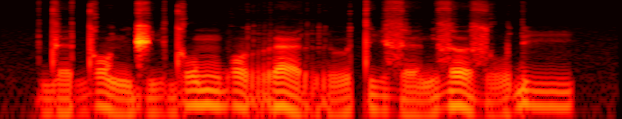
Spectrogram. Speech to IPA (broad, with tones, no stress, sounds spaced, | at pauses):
d ɛ˩ d ɔ˥˩ n d͡ʒ i˩ d o˥ m b ɔ˥˩ r æ˥˩ r ɵ˩˥ t i˧ z ɛ˩ n z ɜ˥˩ z o˩˥ ɗ i˥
